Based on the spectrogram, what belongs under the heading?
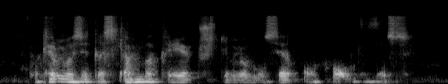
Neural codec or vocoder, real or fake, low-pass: codec, 24 kHz, 1.5 kbps, HILCodec; fake; 9.9 kHz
